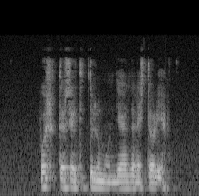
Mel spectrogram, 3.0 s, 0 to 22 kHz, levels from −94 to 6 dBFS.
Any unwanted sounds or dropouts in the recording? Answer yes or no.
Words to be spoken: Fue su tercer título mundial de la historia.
no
